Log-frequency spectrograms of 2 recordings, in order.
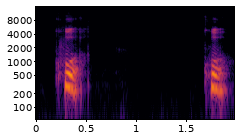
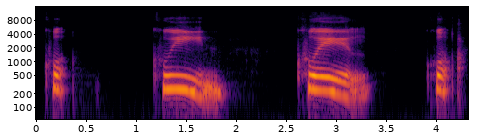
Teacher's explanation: the sound of Q is qu, qu, a slight round of your mouth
